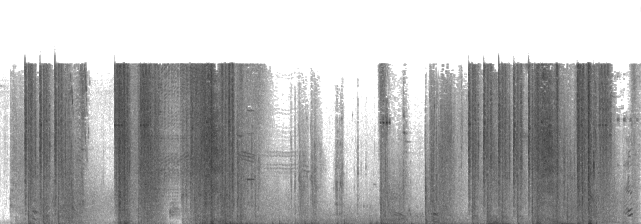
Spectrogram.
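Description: Rapid bursts of gunfire in the video game Destiny crackle loudly throughout, with dense volleys and a brief lull near the two-second mark.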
